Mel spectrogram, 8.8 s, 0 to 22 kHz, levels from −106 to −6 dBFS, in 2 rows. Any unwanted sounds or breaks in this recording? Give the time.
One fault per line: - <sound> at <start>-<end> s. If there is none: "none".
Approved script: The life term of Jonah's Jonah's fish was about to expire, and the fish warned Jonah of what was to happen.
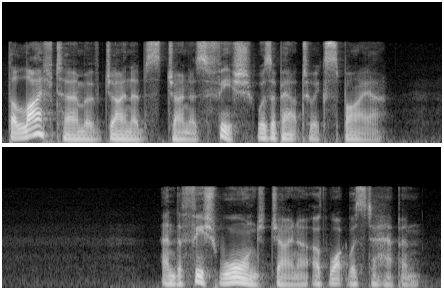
none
